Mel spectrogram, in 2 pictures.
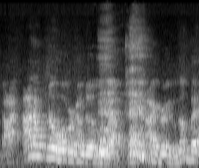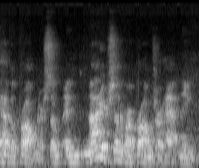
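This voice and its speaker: Older male, mid-pitched, assertive informal debater, ex-controller, roomy distant sound. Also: big pitch swings, rapid-fire. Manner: blunt, assertive, poses questions and answers them. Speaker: retired air traffic controller. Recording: echoey room, distant mic.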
